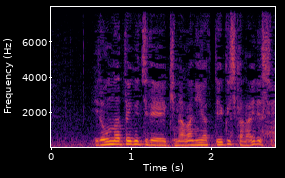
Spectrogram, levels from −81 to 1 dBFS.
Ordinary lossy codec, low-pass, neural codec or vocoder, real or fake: none; none; none; real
